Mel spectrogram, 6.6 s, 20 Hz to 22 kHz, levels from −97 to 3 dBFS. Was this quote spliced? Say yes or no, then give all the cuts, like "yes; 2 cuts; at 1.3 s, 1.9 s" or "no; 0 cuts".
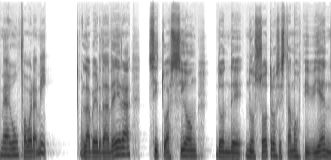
no; 0 cuts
